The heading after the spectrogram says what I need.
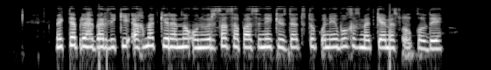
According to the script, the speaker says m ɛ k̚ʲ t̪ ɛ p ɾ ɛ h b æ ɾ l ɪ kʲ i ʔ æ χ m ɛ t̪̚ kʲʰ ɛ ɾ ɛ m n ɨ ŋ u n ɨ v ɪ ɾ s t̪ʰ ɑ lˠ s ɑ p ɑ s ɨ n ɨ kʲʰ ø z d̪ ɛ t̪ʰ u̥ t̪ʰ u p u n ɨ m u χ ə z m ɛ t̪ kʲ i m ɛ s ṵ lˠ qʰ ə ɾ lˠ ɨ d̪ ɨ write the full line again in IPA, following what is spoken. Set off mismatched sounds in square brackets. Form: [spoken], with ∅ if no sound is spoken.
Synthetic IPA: m ɛ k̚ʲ t̪ ɛ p ɾ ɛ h b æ ɾ l ɪ kʲ i ʔ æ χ m ɛ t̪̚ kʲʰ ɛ ɾ ɛ m n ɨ ŋ u n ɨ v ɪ ɾ s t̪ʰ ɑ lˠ s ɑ p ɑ s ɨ n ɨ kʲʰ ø z d̪ ɛ t̪ʰ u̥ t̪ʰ u p u n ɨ [b] u χ ə z m ɛ t̪ kʲ [ɛ] m ɛ s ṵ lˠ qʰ ə [∅] lˠ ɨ d̪ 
